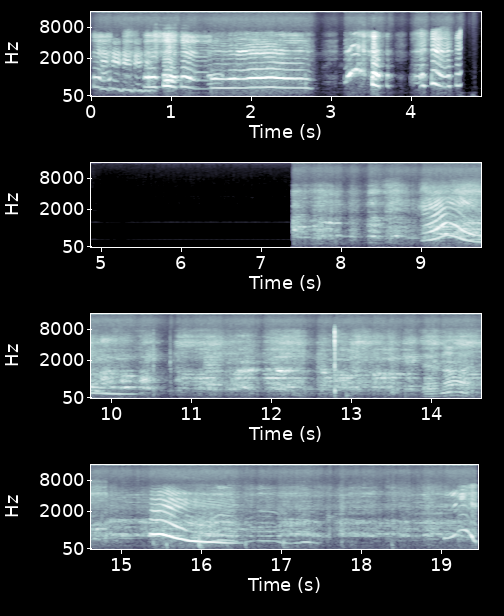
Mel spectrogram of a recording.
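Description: A baby squeals and babbles loudly up close.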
